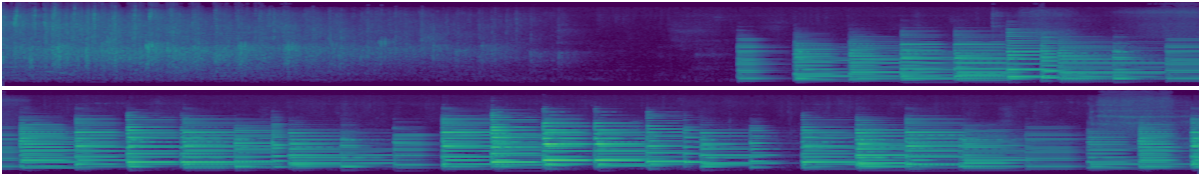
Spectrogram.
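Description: Light applause dying away over the first few seconds. After a brief silence, a digital stage piano starts a solo introduction about seven seconds in, with a steady run of chords and single notes.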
